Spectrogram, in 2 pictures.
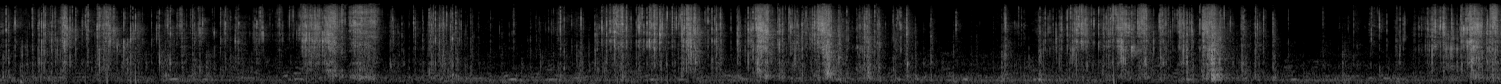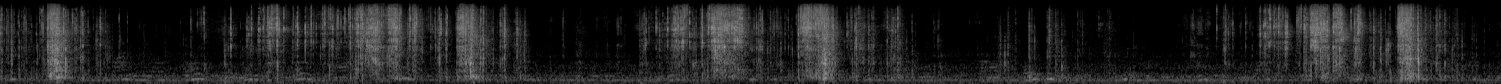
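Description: Foil trading-card packs being torn open and their wrappers crinkled by hand, in repeated bursts of rustling every second or two, over a faint steady hum.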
